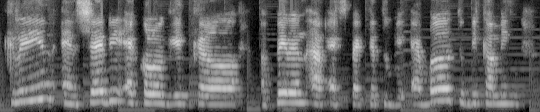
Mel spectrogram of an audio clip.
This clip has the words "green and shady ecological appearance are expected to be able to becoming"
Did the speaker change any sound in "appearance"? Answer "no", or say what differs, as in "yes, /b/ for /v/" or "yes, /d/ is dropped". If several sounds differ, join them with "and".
yes, /s/ is dropped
